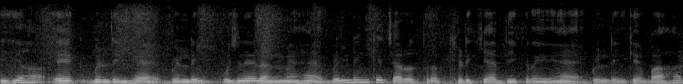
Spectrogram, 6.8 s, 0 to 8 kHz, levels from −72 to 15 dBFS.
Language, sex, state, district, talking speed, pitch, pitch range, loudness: Hindi, male, Bihar, Vaishali, 185 wpm, 155 Hz, 140-175 Hz, -22 LUFS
